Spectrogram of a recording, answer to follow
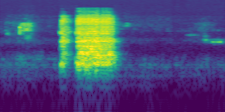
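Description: A short, breathy intake of breath close to the microphone about a second in; otherwise the track is nearly silent.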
